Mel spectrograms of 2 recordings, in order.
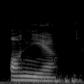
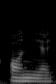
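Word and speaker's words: Onyia: Onya, O-N-Y-I-A. Onya, you just say all the syllables. Onya.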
